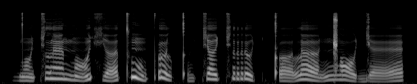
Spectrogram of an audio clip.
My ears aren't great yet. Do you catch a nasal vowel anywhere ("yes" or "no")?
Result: yes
